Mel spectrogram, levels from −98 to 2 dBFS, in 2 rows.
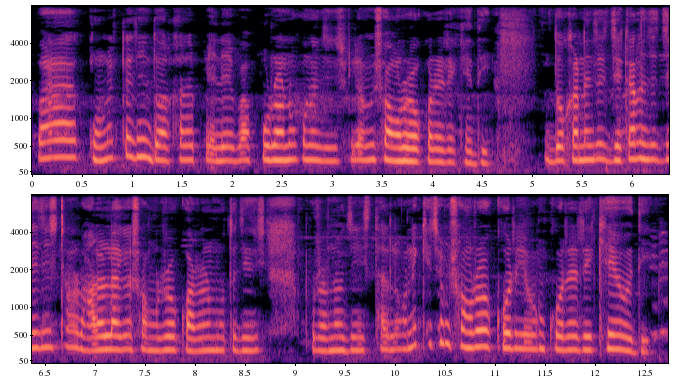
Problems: none marked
